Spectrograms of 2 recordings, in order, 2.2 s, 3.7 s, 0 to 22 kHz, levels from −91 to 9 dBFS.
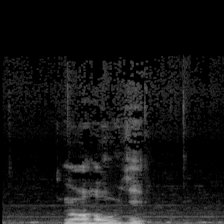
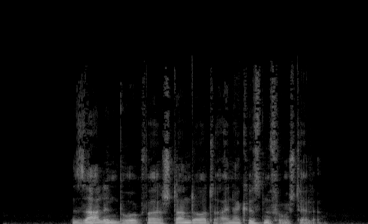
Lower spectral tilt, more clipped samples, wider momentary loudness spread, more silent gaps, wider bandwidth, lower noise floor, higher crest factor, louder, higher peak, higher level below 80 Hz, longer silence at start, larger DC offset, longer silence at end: about the same, -7.5 dB/octave vs -6.5 dB/octave; neither; about the same, 14 LU vs 13 LU; neither; about the same, 15.5 kHz vs 16 kHz; second, -49 dBFS vs -77 dBFS; about the same, 18 dB vs 20 dB; first, -23 LUFS vs -34 LUFS; first, -6 dBFS vs -14 dBFS; about the same, -52 dBFS vs -52 dBFS; second, 0.3 s vs 0.75 s; neither; second, 0.2 s vs 0.5 s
